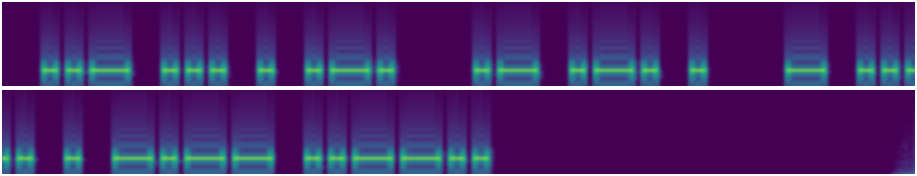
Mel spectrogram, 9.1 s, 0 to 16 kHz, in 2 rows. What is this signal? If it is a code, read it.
Morse code, heard as a keyed tone, about 21 wpm, 700 Hz. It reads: USER ARE THEY?
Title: Sentences from Top 1000 Words - Review Part 5 - 20wpm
